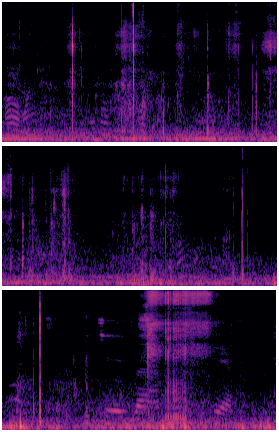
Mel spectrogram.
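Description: Indistinct voices over a steady low outdoor rumble, with a few sharp clicks.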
